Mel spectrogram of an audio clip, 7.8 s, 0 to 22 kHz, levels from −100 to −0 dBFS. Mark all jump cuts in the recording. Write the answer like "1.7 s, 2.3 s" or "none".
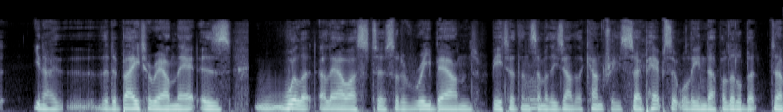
2.5 s, 4.9 s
